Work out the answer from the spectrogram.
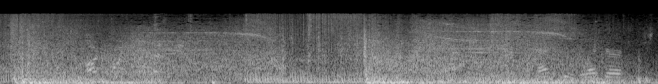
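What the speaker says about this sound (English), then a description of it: "Friendly precision airstrike on the way." Heavy booming airstrike blasts from a Call of Duty match, a dense roar of explosions and rumble layered with game noise and chatter, loud and sustained throughout.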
